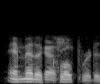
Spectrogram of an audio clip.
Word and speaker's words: imidacloprid: Imidacloprid is the way you pronounce it.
